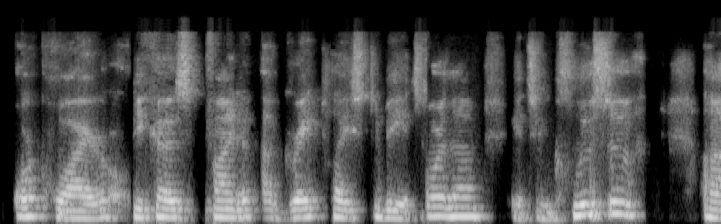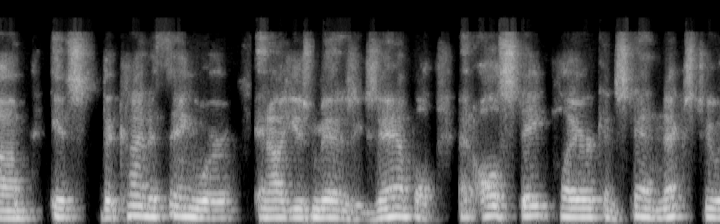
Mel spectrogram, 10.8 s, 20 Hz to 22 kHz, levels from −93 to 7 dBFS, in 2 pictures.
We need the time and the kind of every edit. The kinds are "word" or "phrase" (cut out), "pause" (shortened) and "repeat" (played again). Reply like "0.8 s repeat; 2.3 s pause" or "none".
0.9 s word; 1.5 s word; 3.2 s phrase; 7.2 s pause; 7.7 s word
